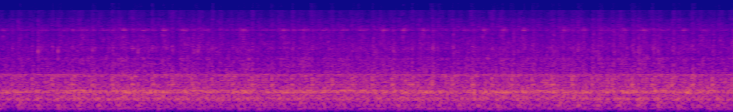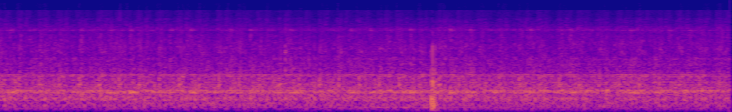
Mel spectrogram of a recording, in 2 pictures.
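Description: A sewing machine runs continuously, stitching a white satin stitch onto a purse, giving a steady mechanical hum and fast, even whir with one sharp click near the end.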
